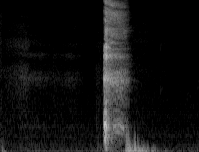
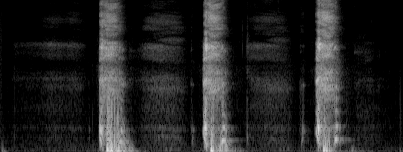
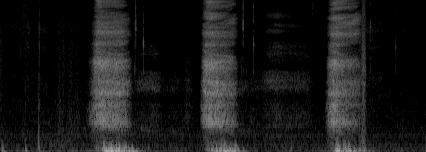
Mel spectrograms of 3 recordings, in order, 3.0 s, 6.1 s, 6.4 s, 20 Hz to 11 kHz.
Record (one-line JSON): {"cough_length": "3.0 s", "cough_amplitude": 7893, "cough_signal_mean_std_ratio": 0.25, "three_cough_length": "6.1 s", "three_cough_amplitude": 17573, "three_cough_signal_mean_std_ratio": 0.31, "exhalation_length": "6.4 s", "exhalation_amplitude": 1453, "exhalation_signal_mean_std_ratio": 0.43, "survey_phase": "alpha (2021-03-01 to 2021-08-12)", "age": "45-64", "gender": "Female", "wearing_mask": "No", "symptom_fatigue": true, "smoker_status": "Ex-smoker", "respiratory_condition_asthma": true, "respiratory_condition_other": false, "recruitment_source": "REACT", "submission_delay": "2 days", "covid_test_result": "Negative", "covid_test_method": "RT-qPCR"}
